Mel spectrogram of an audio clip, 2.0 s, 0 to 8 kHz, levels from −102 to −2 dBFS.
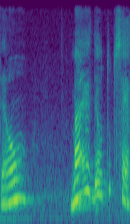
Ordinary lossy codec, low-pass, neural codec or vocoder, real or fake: none; 7.2 kHz; none; real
